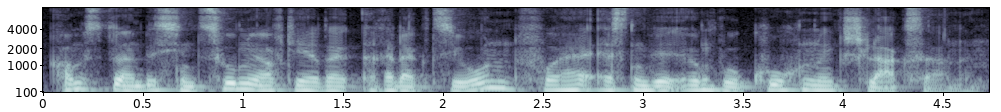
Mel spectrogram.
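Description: A good-humoured newspaper journalist, warm toward the boy, read by a man. The voice is mellow and husky, slightly raised. It is a storybook audiobook. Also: medium pitch, fairly quick, pitched above the performer's own voice, lightly acted. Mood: jovial.

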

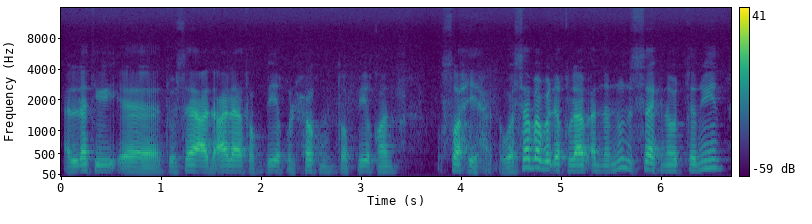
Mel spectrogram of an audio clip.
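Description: A man gives a lecture, pausing often on hesitation sounds before slowing down to recite his examples with care. His voice sits at a middle pitch. The recording is thin and narrow, like a phone line. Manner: explains step by step with many hesitations, demonstrates recitation slowly. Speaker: teacher.

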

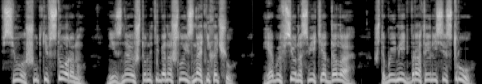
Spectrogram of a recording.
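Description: A man voicing a young woman official who bursts out in shrill indignation, tearful and furious, in an audiobook. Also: sing-song, a little fast, mellow, breathy edge, no room sound, clean studio sound, exaggerated voice.

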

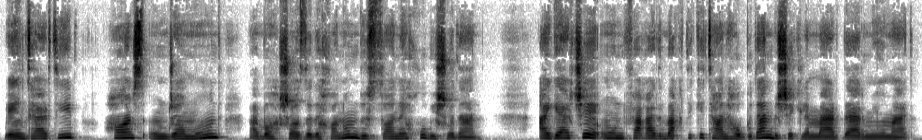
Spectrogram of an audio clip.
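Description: A woman narrating a fairy-tale audiobook in a calm storytelling manner. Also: lowish voice.

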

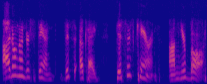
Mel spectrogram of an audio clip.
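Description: A woman's voice: fairly high pitch, big pitch swings, moderate pace, husky, dry recording. Curt woman on a choppy phone line. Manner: curt, demanding, talks past the other person. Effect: choppy phone line that keeps cutting out. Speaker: hotel manager calling an employee. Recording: tinny, dry phone line.

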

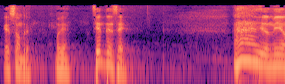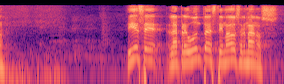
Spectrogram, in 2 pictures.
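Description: Male preacher, high-pitched, teasing and chatty with the congregation, dull lo-fi recording. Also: a bit bright. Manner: teasing, playful, asks the congregation questions. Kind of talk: lively sermon with audience questions.

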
